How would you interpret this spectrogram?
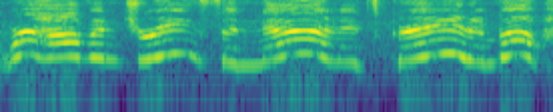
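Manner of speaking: high, breezy mock voice; mocking relaxed adults. Relaxed adults sipping drinks at the top, high breezy mock. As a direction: play smug carefree tourists. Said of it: "the adults are just like".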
